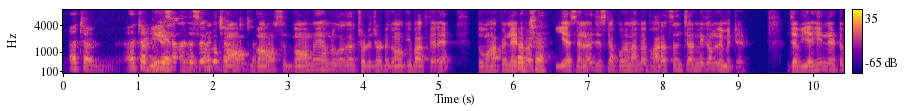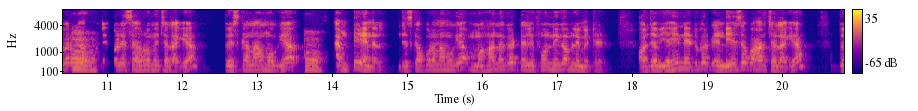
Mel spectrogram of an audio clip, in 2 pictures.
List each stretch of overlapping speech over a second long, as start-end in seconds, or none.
1.1-2.6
